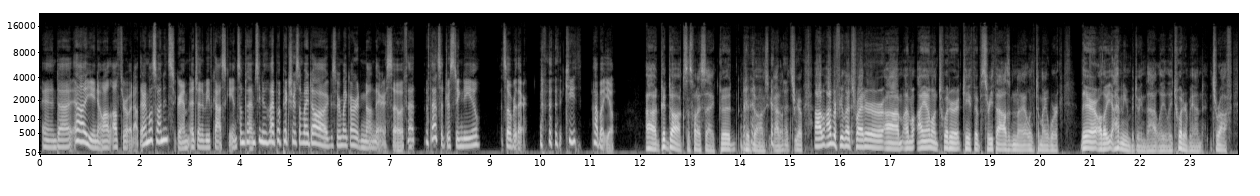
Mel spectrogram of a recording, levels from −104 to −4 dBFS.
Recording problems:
none

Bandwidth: 17.5 kHz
